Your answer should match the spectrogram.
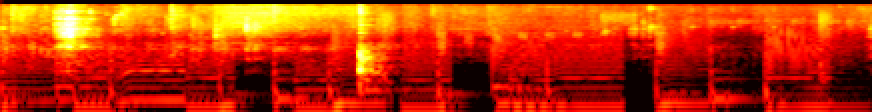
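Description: Spiced rum poured from the bottle over ice in a glass, with a few sharp clicks of ice and glass, over quiet background music.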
